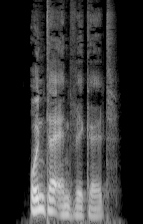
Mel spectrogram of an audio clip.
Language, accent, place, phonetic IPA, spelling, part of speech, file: German, Germany, Berlin, [ˈʊntɐʔɛntˌvɪkl̩t], unterentwickelt, adjective, De-unterentwickelt.ogg
- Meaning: underdeveloped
